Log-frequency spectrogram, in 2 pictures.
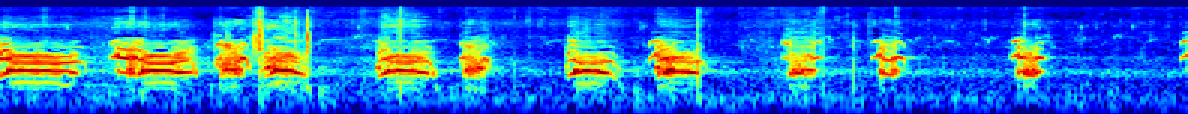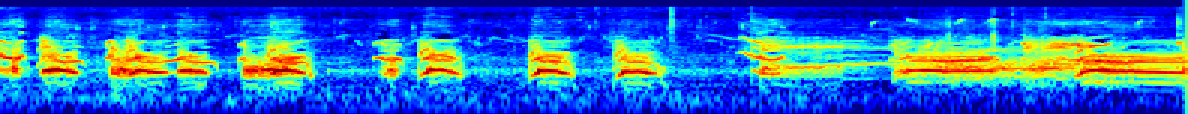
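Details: Blackcreek gyp, a newly acquired female hound, barking steadily while running on her first morning out, short ringing barks tumbling one after another and ending in a longer drawn, wavering bawl.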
